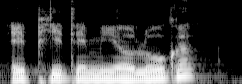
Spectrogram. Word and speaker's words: Epidemiologe: Ich meine, du bist kein, äh, jetzt kommt ein Wort, was ich auch nicht aussprechen kann, ähm, Epidemiologe. – Ist das so? Das ist aber richtig ausgesprochen.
